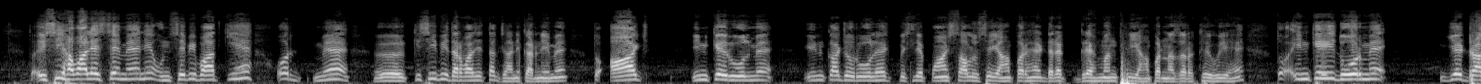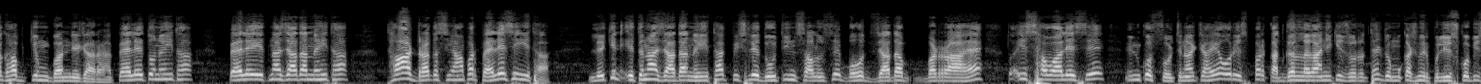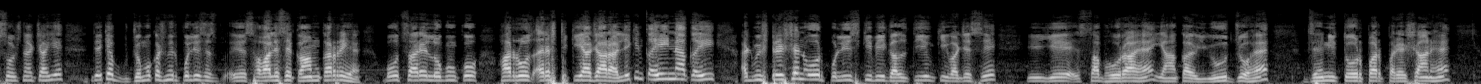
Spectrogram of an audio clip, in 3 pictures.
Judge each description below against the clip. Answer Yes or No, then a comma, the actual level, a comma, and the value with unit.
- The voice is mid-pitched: No, high, 195 Hz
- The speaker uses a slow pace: No, fast, 225 wpm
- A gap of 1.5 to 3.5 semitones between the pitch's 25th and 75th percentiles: No, average, 5.0 semitones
